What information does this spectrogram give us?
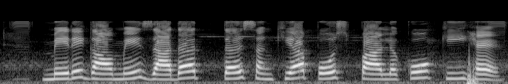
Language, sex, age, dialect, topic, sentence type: Hindi, female, 25-30, Hindustani Malvi Khadi Boli, agriculture, statement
